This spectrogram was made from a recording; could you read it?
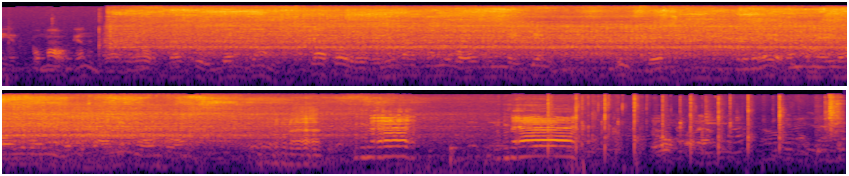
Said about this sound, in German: Klartext, was hier gezeigt wird und erklärt wird, es geht ums Schafe scheren. Und das werden wir jetzt gleich live hier im Burghof miterleben.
